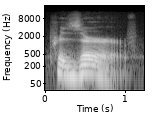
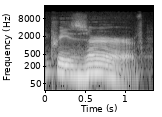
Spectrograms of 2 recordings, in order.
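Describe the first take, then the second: The two takes are said the same way.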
